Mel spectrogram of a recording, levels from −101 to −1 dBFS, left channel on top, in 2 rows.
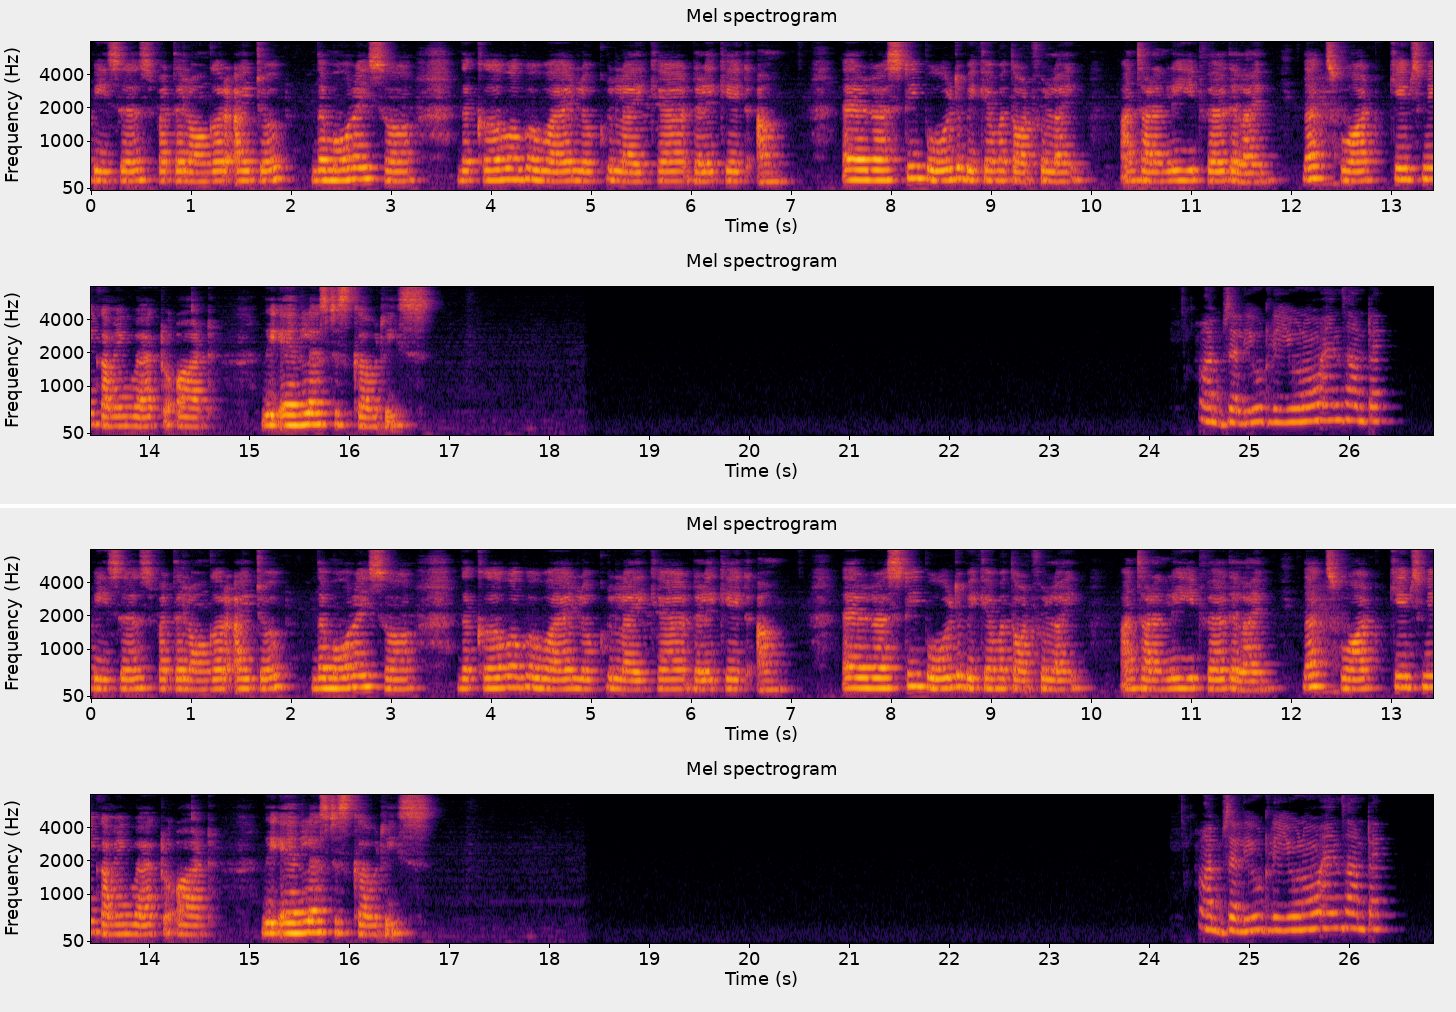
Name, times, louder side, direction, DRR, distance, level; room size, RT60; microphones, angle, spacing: voice 1, 0.0-6.9 7.2-9.9 10.3-11.8 12.1-14.6 15.1-16.8, left 1 dB, 5° left, 0.4 m, -25 dB
voice 2, 24.5-26.3, equal, 30° right, 0.7 m, -29 dB
3.6 x 2.2 x 2.3 m
head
